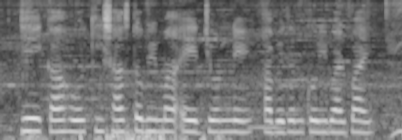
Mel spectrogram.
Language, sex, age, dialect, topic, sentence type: Bengali, female, 18-24, Rajbangshi, banking, question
